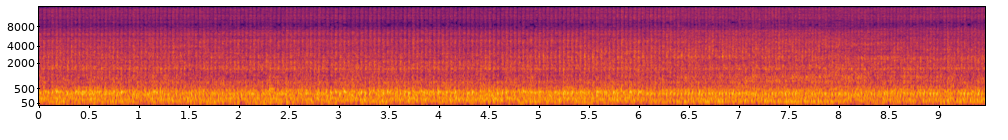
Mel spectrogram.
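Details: 1960 Scott-McCulloch 12hp outboard with a 14.1hp McCulloch powerhead, 24:1 fuel, restarted and idling in reverse (no reverse latch hardware): steady, even burble with constant low drone, no misses or surging; normal idle once adjusted.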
